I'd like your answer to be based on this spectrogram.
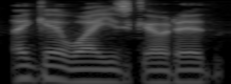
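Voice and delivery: normal talking voice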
